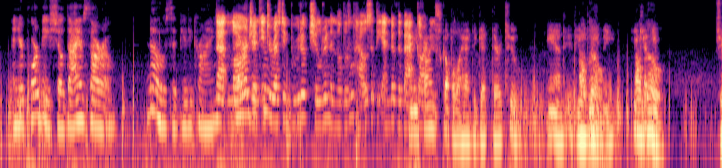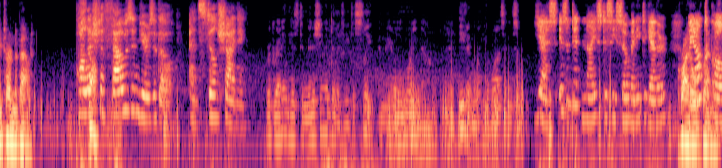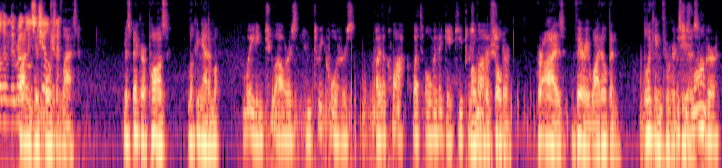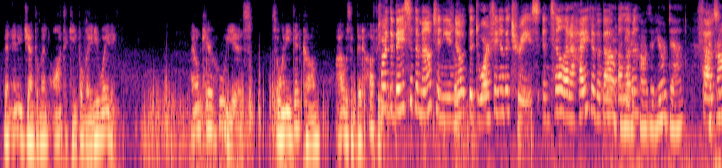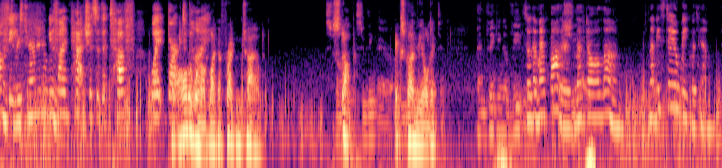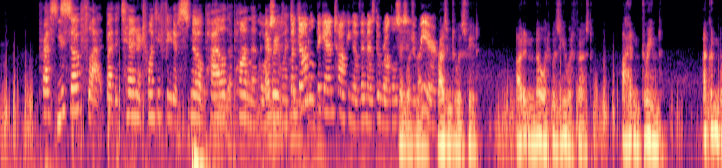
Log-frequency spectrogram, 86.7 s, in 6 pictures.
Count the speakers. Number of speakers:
6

